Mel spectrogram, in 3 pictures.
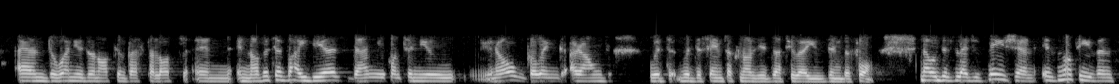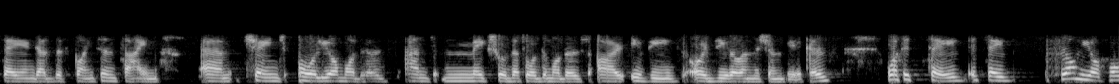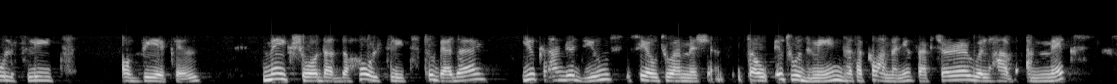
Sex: female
